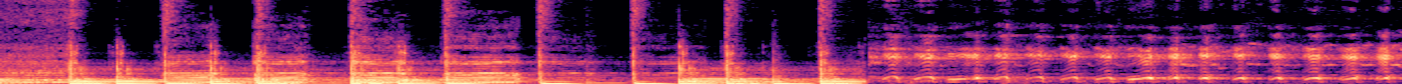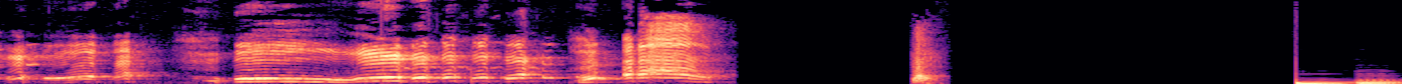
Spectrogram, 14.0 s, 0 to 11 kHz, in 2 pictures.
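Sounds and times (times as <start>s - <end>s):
high-pitched laughter: 4.4s - 10.7s.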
